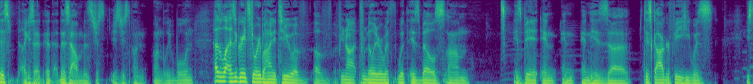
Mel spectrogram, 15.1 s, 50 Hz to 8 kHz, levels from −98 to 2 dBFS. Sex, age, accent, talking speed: male, 20-39, American, 170 wpm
